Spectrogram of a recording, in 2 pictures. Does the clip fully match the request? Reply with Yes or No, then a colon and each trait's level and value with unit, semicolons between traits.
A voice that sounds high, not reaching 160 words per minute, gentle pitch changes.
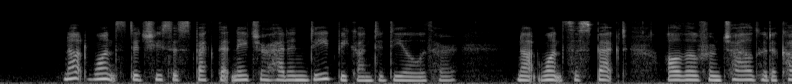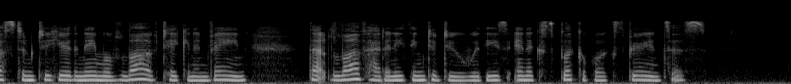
Yes: high, 200 Hz; average, 150 wpm; narrow, 1.6 semitones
